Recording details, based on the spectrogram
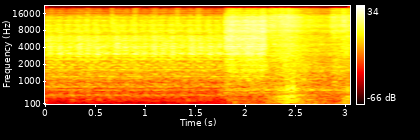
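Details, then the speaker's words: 1969 Mustang that sat 15 years, after radiator and electric fan work, first start in a while: quiet cranking, then it fires first try and settles to a steady run while warming up, with condensation off the headers and good oil pressure. "You can hear how it sounds while it's warming up."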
